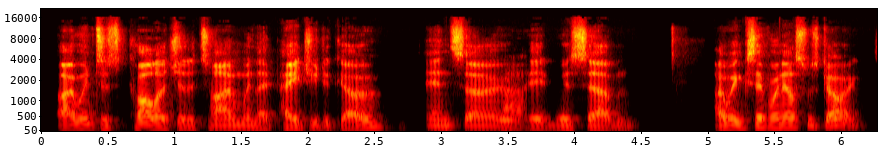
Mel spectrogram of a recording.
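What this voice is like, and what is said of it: New Zealand accent. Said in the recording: “you can tell by my accent, I'm not from Austin, Texas. I grew up in New Zealand”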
